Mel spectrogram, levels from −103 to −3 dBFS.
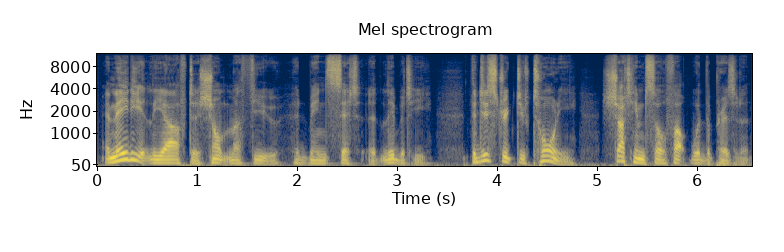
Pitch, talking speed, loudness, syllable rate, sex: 100 Hz, 155 wpm, -20 LUFS, 5.6 syllables/s, male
